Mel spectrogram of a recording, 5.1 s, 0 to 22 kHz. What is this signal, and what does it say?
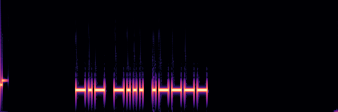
Morse code, heard as a keyed tone, about 25 wpm, 700 Hz. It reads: KB1
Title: USA Call Sign Prefixes - 25wpm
